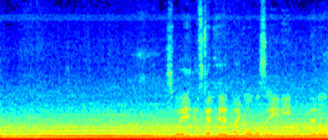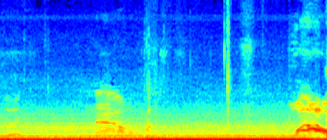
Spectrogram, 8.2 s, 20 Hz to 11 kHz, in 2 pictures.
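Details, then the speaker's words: 1991 Lexus LS400 automatic (A340) after Transgo shift kit and new shift solenoids, hard acceleration: steady drone then sudden pitch drop as it snaps cleanly into next gear; firm, much harder shift. "So you can see in those first 2 videos, it shifted so much harder."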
